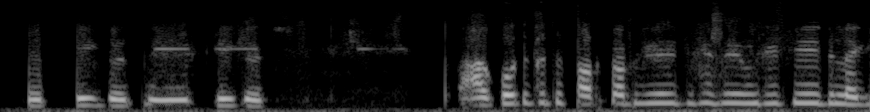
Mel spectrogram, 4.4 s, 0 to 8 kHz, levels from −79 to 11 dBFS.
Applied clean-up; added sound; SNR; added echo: neural diffusion model UNIVERSE++.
